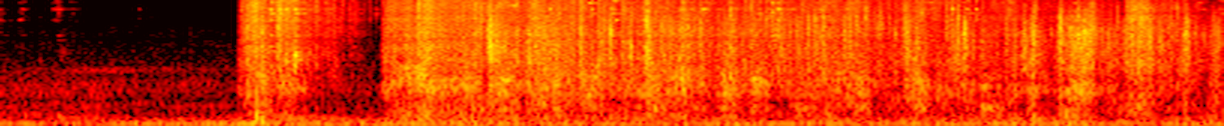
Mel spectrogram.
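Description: Dogs scuffling and moving about on loose gravel: paws crunching and scraping the stones, with small clinks, likely from collar hardware. A short burst comes about a second in, then a busy run from two seconds in.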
